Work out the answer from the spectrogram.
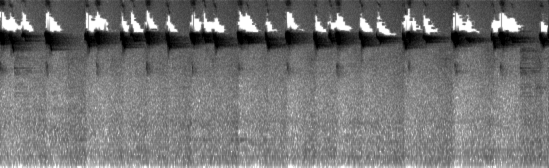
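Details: Black Redstart nestlings in their nest in Portugal, eyes open and definitive feathers coming in, utter sharp, very high-pitched squeaks in short spaced bursts, roughly one to two per second.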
